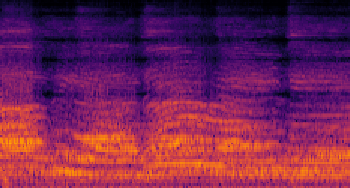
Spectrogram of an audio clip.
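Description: A group of young children singing a Christmas song together, with instrumental accompaniment.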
